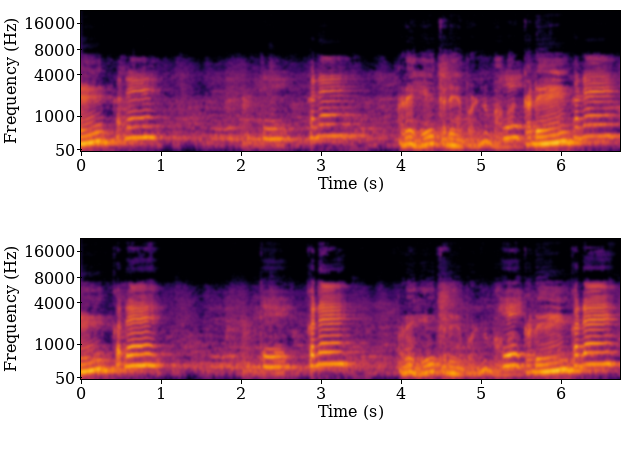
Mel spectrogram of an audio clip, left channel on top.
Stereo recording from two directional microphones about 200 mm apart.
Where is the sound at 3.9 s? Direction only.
50° left (ahead or behind).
